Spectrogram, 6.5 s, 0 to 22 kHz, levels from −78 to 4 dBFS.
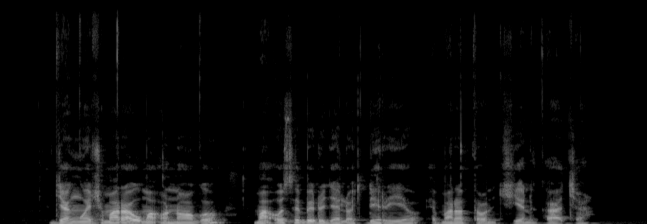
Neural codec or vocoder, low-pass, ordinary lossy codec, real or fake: none; none; none; real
